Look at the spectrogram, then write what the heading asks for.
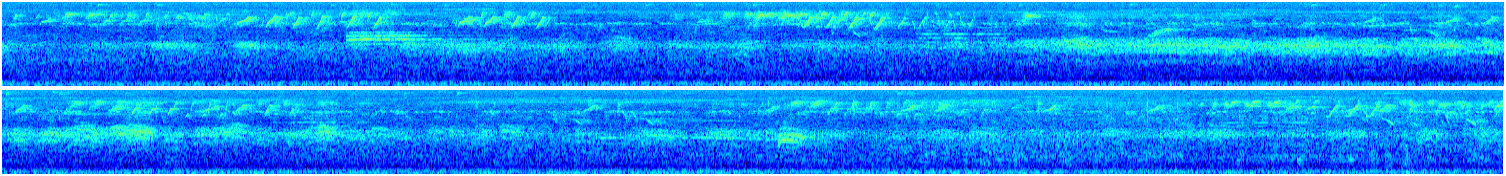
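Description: Birds calling: quick runs of high chirps recurring throughout, with harsher, cawing calls through the middle, over a steady low rumble.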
